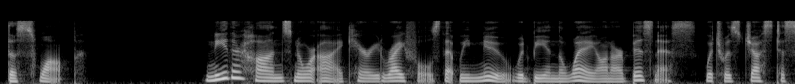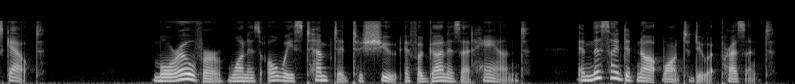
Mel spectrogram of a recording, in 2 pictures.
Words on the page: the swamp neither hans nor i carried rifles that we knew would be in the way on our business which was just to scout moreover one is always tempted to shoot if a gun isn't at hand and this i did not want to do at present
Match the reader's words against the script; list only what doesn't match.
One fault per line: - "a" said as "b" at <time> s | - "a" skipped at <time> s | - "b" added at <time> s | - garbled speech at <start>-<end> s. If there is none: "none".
- "isn't" said as "is" at 12.4 s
